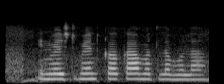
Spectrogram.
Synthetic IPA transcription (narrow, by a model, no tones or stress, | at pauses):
inʋesʈmeɳʈkəkamət̪ləbɦola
